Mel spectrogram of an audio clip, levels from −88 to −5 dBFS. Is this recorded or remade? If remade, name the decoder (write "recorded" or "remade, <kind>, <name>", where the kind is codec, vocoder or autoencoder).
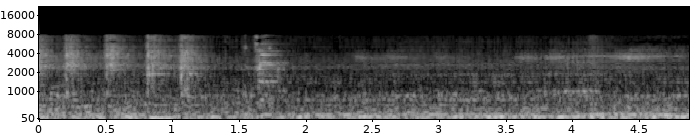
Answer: remade, vocoder, BigVGAN v2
